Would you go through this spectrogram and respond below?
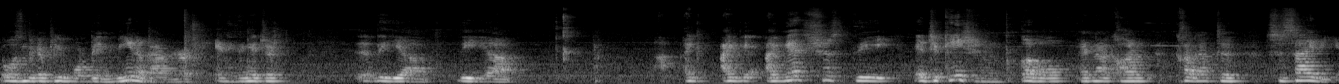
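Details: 36-year-old man with cerebral palsy, born two months premature, who describes himself as very high functioning; dysarthric speech in cerebral palsy.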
